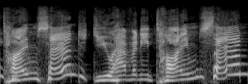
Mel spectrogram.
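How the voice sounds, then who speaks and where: A female-sounding voice puts on a character voice at a moderate pace, pitched high. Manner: acted, asking for an item.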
